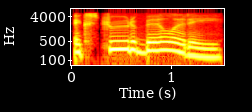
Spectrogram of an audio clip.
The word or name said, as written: extrudability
